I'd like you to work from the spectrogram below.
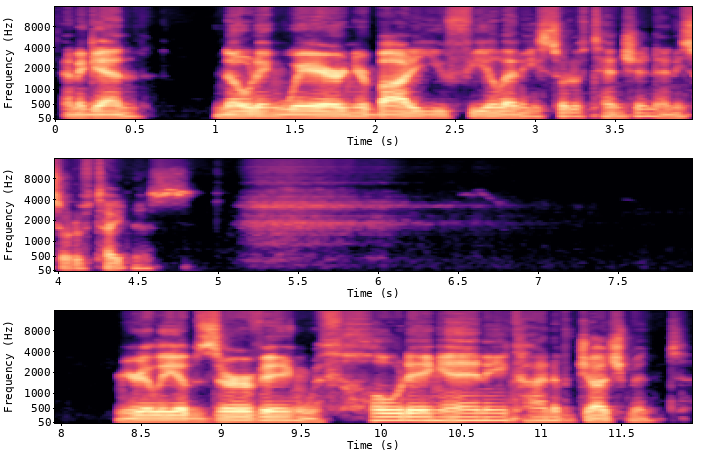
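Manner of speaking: calm, unhurried guidance with long pauses. Acted. Leads a guided meditation.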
